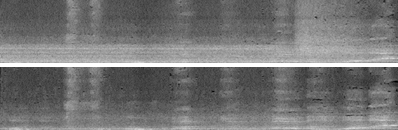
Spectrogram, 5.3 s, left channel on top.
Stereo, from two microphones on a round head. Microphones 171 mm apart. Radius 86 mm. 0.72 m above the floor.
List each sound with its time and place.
0.1 s crying: 10° right (ahead or behind), 9 m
